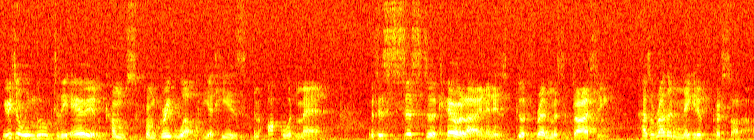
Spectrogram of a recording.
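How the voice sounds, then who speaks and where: A man's voice: mid-range voice, sing-song, normal speed, lightly acted. A man playing a formal narrator, reading a scripted 1920s radio drama parody as a storyteller. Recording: tinny, echoey, distant, faint hiss.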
